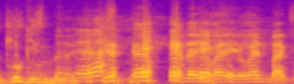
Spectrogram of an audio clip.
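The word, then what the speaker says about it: Guggisberg: I'm told it's pronounced Gugisberg.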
